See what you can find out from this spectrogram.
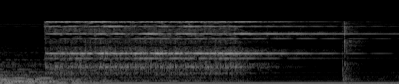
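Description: A telephone rings with a bright, continuous electronic trill lasting about three seconds, then cuts off abruptly, heard clear with no talking.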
